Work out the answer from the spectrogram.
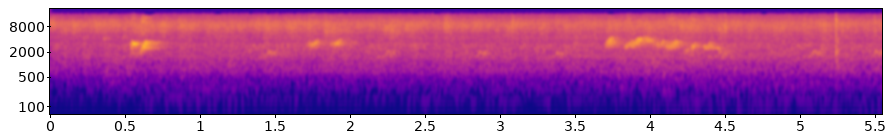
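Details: Red-whiskered bulbul in improvised song: two short bursts of bright, warbled notes, one early and a longer chattering phrase near the end, over a steady hiss of background noise.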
